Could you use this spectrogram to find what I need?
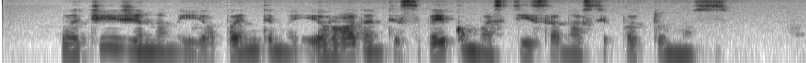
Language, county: Lithuanian, Kaunas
